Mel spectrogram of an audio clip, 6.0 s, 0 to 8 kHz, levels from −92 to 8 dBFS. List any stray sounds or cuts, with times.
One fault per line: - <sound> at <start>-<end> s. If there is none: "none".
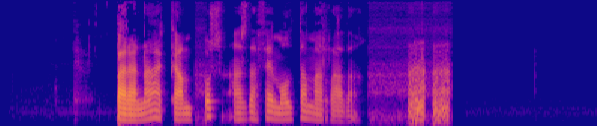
- dropout at 1.9-2.1 s
- laugh at 4.1-4.5 s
